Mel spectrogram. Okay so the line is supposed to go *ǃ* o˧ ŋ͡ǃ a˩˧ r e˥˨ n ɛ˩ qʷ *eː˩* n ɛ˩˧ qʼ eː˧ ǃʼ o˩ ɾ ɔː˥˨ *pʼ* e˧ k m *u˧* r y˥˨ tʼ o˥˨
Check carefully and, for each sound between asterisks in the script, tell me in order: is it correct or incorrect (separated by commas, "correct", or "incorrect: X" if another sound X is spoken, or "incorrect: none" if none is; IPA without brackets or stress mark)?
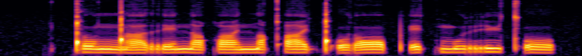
correct, incorrect: eː˩˧, correct, correct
